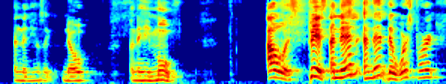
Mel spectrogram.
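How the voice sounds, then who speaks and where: A man with a strong Venezuelan accent, high-pitched, at a moderate pace, with very wide pitch swings, big swings in loudness, and long, frequent pauses. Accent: thick Venezuelan Spanish. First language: Spanish. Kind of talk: casual chat.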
